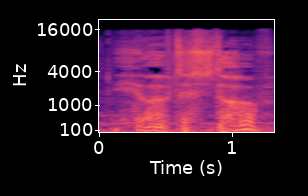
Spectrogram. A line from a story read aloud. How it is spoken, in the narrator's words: he whispered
